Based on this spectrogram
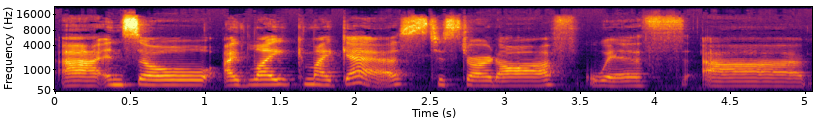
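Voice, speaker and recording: Woman in her 40s hosting a podcast, normal pitch, just talking casually. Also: fairly even intonation, drawn-out words, a bit bright. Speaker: podcast host.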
